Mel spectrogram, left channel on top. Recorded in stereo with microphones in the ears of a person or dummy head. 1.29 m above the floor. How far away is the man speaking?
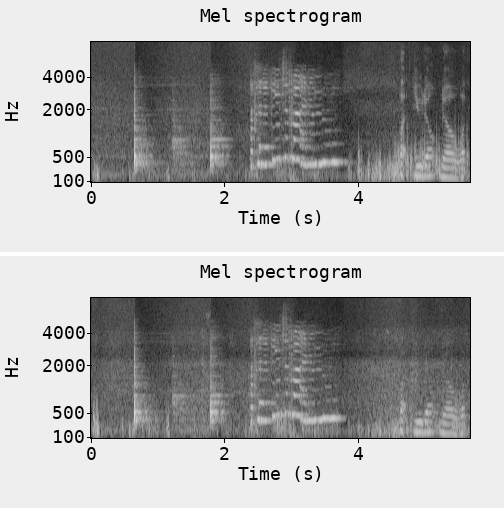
About 0.6 m.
